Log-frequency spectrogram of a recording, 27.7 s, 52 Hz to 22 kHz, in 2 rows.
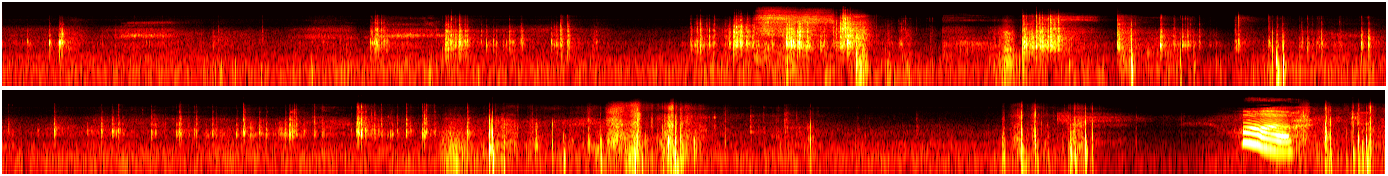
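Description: Irregular clicks, taps and rustling from objects being handled close to the microphone, with louder rustling bursts about 8, 10 and 20 seconds in, over a faint steady hum.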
